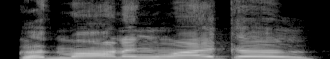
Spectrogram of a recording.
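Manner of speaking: high, sing-song French-ish hello; French accent greeting. Retold or imitated. Jeannot greeting Michael in the morning, French accent. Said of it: "or whatever his accent was".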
